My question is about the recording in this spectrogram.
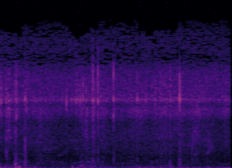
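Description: Footsteps on a wooden plank deck: a walking rhythm of hollow knocks from boots on the boards.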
